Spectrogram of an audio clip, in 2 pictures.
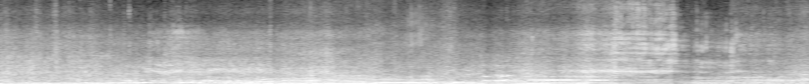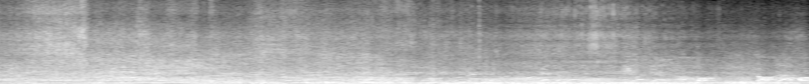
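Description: Folkrace cars' engines running at high revs on a gravel track, the engine notes rising and falling as the cars accelerate and shift, with a short drop in level about seven seconds in.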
